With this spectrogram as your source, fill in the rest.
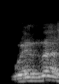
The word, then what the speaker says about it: Guerra: Guerra se escribe guerra como en español, pero los italianos pronuncian guerra.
